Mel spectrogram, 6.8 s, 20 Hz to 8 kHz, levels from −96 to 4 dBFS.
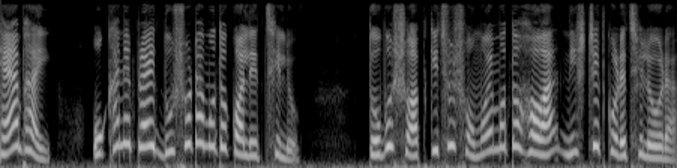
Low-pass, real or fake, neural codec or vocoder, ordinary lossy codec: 7.2 kHz; real; none; none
